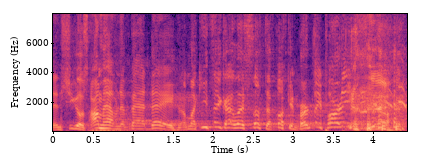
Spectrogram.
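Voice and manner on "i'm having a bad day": distressed, upset, downcast delivery. Retelling what an upset woman said after the car door mishap, mock-upset. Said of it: "She was pretty upset".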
